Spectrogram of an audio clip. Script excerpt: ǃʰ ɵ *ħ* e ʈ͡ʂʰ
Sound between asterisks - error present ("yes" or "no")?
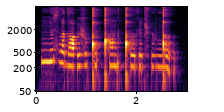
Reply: yes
